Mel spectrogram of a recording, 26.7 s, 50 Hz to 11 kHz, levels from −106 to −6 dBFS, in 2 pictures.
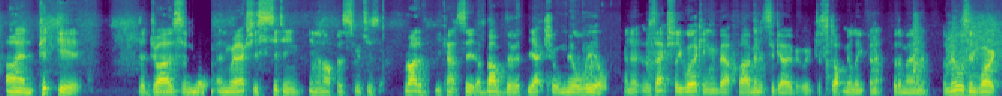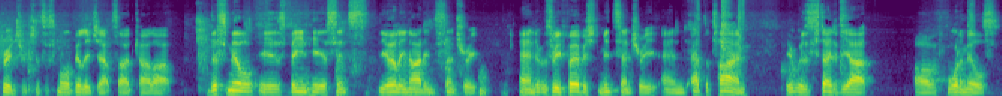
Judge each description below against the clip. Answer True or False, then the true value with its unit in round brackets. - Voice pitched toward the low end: True (105 Hz)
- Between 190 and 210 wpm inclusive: True (195 wpm)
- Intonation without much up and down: True (2.1 semitones)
